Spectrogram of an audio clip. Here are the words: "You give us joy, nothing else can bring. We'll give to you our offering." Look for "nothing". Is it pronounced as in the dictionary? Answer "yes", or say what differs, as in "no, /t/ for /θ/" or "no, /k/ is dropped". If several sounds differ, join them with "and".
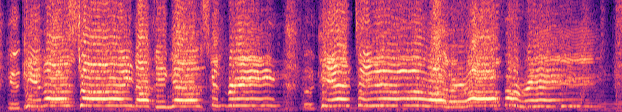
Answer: yes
